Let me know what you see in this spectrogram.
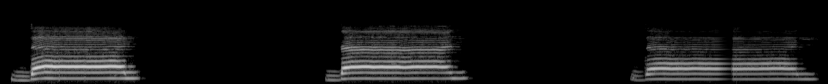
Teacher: दाल में सिर्फ आपकी टिप यानी कि आपकी नोक, जुबान की नोक ऊपर के दो दांतों की जड़ को लग रही है · जब जबान की नोक को यानी कि जबान की टिप को ऊपर के दो दांतों की जड़ से लगाया जाए तो दाल अदा होता है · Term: दाल का मखरज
